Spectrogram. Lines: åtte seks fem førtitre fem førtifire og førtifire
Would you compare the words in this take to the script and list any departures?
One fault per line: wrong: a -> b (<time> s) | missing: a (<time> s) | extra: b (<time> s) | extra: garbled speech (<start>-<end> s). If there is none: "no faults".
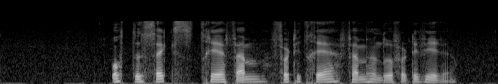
extra: tre (2.0 s)
wrong: førtifire -> hundre (3.8 s)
